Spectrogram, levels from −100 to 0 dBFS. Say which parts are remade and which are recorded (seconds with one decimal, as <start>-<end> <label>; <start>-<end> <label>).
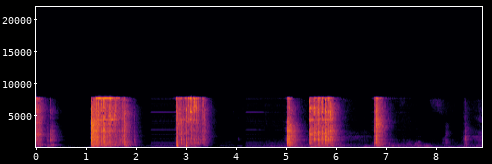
0.0-2.3 recorded; 2.3-3.3 remade; 3.3-4.2 recorded; 4.2-5.1 remade; 5.1-6.7 recorded; 6.7-7.5 remade; 7.5-8.9 recorded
